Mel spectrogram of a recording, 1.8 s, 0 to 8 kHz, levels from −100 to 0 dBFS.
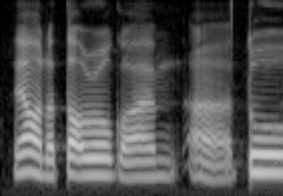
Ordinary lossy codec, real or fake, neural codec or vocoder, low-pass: none; real; none; none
